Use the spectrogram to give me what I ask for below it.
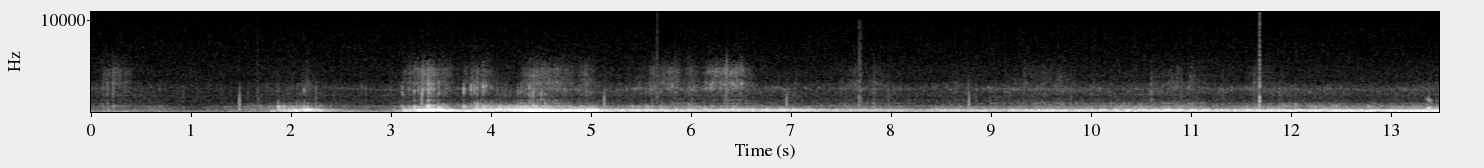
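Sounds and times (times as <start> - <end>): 
lifeboat motor starting and running: 0.0 - 13.4.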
